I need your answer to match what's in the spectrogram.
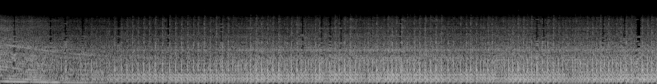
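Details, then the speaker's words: Small two-stroke string trimmer (free roadside find), idle speed turned down, carb richened on both high and low needles: buzzes steadily with a soft uneven stutter, slightly rich four-stroking as wanted, no stumble when throttle is hit. "i kind of want to get at the four stroke it means it runs a little on the rich side but i went even richer on the on the low"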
